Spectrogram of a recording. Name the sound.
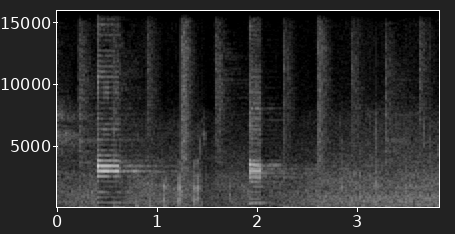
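car horn honking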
